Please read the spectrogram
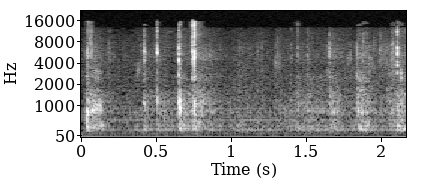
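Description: Near silence, with a few faint clicks and crinkles of small communion cups and their wrappers being handled, about half a second in.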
